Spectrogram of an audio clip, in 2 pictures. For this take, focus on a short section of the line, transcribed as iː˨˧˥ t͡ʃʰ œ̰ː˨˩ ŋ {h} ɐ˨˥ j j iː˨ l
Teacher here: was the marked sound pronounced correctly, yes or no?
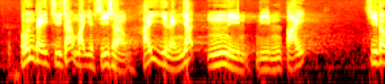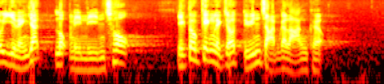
yes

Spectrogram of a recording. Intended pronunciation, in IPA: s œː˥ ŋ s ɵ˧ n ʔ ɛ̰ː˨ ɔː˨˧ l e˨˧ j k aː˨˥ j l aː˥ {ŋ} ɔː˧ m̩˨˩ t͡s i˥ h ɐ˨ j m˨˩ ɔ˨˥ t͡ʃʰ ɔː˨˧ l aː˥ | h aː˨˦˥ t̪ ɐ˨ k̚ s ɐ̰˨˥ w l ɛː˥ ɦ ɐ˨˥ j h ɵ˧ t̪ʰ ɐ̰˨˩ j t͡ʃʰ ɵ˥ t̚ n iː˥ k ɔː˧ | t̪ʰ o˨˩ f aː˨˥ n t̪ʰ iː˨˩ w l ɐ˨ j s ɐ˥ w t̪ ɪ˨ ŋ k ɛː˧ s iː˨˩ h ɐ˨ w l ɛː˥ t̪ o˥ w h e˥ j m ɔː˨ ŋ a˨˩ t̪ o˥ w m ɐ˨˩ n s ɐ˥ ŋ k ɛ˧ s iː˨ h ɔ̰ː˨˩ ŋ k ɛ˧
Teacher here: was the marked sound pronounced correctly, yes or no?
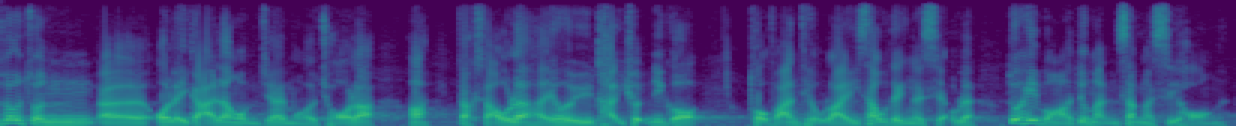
yes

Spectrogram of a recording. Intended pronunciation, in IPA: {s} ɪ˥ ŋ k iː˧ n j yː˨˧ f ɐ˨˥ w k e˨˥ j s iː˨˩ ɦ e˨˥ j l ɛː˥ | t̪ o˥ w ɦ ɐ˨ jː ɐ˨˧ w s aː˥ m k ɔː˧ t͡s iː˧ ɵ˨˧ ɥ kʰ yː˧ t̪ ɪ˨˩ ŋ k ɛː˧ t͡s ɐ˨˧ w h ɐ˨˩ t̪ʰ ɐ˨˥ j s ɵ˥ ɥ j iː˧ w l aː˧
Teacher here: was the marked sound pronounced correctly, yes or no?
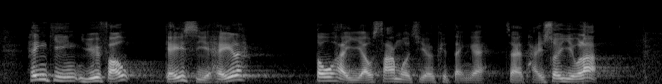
no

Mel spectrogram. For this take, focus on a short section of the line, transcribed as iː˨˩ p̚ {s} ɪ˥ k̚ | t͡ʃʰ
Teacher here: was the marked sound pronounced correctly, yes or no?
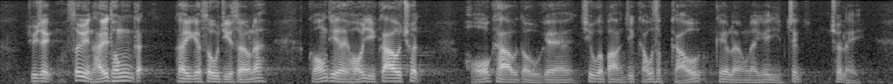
no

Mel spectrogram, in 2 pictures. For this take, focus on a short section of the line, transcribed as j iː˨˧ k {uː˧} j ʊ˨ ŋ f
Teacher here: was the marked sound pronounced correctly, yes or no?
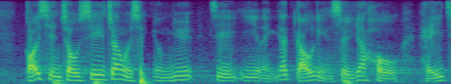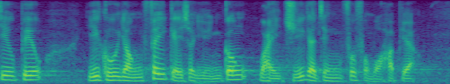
yes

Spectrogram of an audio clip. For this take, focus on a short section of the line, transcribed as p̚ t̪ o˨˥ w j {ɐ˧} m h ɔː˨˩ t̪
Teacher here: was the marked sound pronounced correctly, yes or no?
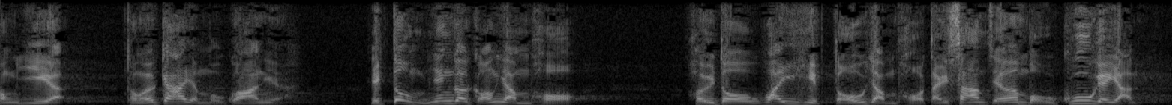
yes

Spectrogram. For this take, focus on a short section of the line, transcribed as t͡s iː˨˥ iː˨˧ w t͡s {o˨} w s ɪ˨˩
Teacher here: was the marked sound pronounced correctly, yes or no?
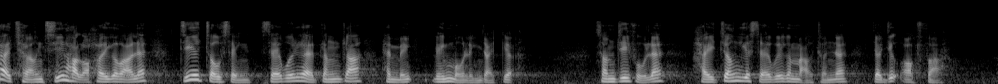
yes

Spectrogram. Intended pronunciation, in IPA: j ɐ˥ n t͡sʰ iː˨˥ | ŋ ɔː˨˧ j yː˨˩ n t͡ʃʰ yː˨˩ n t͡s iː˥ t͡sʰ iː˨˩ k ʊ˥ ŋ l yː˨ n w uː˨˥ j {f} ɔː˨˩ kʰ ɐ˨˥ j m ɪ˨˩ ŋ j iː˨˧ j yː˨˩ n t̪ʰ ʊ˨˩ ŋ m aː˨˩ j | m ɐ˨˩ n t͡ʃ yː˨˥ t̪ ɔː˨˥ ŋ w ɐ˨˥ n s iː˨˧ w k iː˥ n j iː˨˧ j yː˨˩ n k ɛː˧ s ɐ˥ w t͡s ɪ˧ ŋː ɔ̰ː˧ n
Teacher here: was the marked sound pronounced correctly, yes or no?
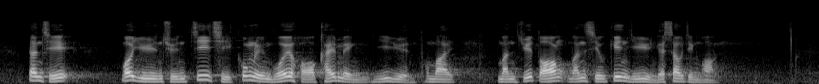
no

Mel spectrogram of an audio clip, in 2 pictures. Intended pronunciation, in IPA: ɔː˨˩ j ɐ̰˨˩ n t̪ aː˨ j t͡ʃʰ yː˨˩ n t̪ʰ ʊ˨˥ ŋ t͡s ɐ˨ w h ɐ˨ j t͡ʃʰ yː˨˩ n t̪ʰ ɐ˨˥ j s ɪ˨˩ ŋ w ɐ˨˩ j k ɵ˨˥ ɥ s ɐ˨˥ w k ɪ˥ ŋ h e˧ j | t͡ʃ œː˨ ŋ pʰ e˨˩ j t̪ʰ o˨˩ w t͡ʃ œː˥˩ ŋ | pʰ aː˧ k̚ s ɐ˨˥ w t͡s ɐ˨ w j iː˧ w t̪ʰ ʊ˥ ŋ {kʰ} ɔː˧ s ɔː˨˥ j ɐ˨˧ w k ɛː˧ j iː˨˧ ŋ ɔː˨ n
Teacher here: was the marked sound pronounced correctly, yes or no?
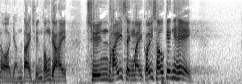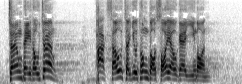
no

